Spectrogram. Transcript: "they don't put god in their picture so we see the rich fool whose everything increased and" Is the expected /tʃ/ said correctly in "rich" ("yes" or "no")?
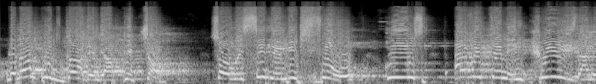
no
